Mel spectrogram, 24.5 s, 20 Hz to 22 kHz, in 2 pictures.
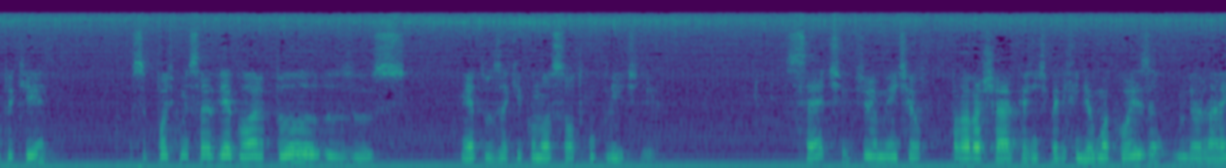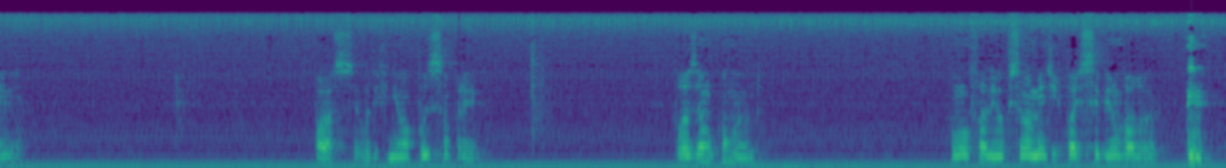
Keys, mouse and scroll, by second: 2.0 Down, 7.5 s, 7.7 e, 8.1 t, 12.1 shift+-, 13.4 p, 14.7 Down, 17.6 Return.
